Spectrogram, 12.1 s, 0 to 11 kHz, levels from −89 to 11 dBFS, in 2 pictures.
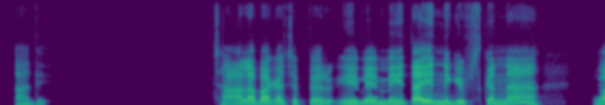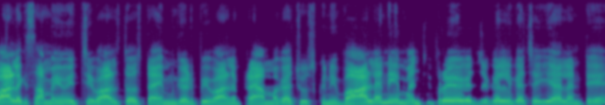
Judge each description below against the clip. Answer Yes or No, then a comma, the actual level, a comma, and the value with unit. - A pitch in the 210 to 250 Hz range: Yes, high, 225 Hz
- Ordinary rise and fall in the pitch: Yes, average, 3.7 semitones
